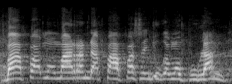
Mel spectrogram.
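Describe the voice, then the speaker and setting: A man with a strikingly high voice delivers a spirited public sermon, joking and teasing as he goes. He keeps addressing his listeners as sir and punches points with sudden emphatic shouts. A faint hiss of noise sits under his voice. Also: steady tone, fairly quick. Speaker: Islamic preacher. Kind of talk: lively public sermon to officials.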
